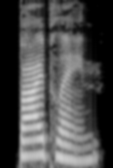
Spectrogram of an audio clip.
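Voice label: "biplane", English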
